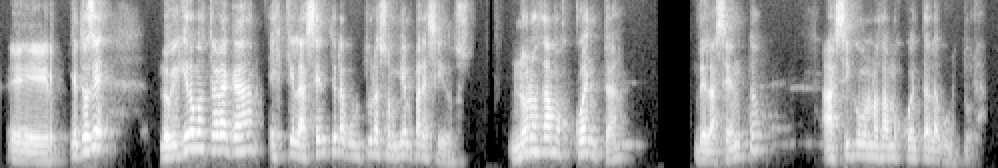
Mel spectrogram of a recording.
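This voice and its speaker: A middle-aged Chilean man giving a talk to an audience, animated and repeating words for emphasis. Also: a little high, moderate pace. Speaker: speaker presenting a methodology.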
